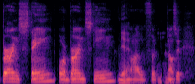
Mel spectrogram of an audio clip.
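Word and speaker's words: Berenstain: and like Bernstein or Bernstein. I Yeah. don't know how to Mhm. pronounce it, but it's actually stain, like a stain on your clothes. Mm-hmm. So it's I let you photo. Bernstein.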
